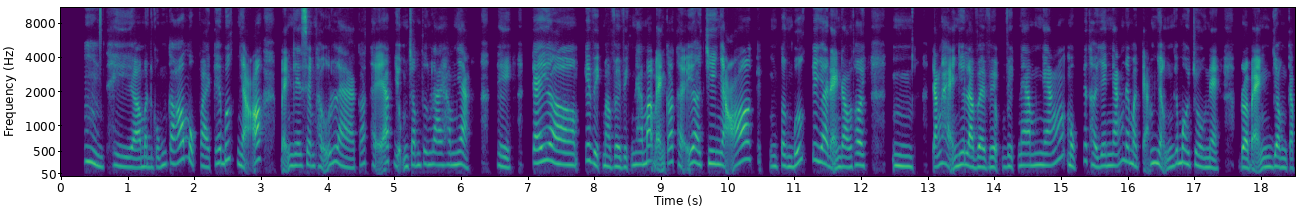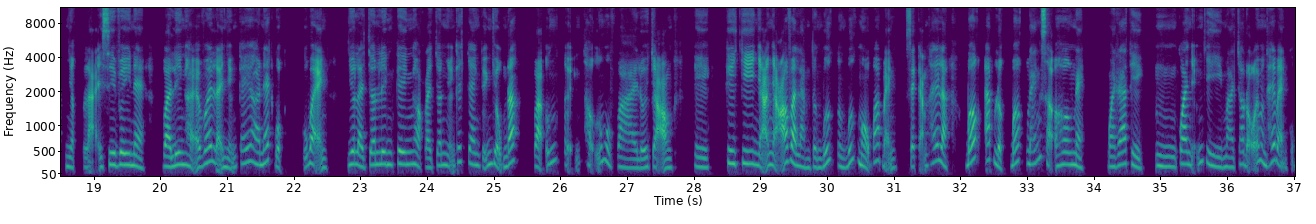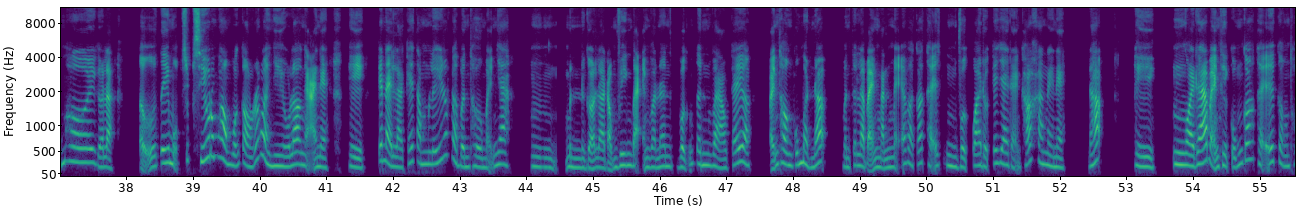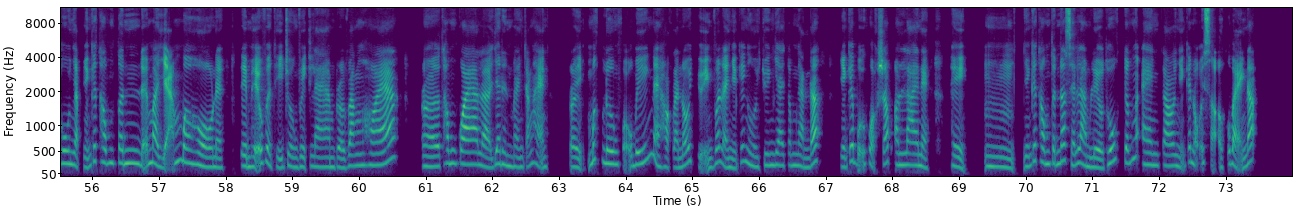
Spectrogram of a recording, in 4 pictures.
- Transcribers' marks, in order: tapping; in English: "C-V"; in English: "network"; other background noise; in English: "workshop"
- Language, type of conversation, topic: Vietnamese, advice, Làm thế nào để vượt qua nỗi sợ khi phải đưa ra những quyết định lớn trong đời?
